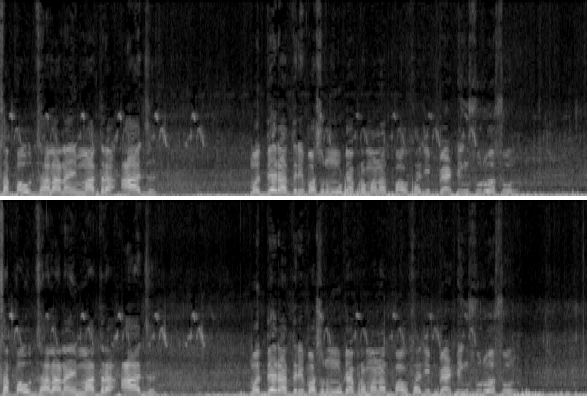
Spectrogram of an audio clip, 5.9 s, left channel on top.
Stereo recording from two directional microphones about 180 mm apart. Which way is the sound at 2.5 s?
40° right (ahead or behind).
